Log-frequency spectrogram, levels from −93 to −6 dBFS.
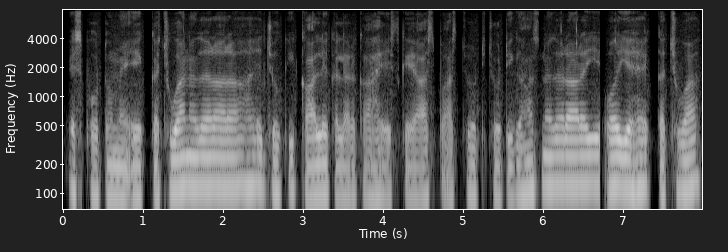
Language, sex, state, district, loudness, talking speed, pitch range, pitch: Hindi, male, Chhattisgarh, Raigarh, -32 LUFS, 195 wpm, 95-115 Hz, 105 Hz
